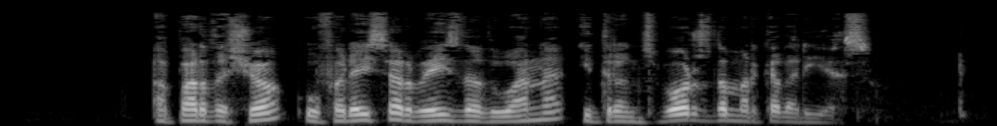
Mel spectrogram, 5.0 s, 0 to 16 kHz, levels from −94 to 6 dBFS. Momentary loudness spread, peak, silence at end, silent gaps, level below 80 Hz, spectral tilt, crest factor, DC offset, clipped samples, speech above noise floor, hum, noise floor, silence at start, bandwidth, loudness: 12 LU; -8 dBFS; 0.65 s; none; -84 dBFS; -4.5 dB/octave; 20 dB; under 0.1%; under 0.1%; 61 dB; none; -88 dBFS; 0.8 s; 11 kHz; -28 LUFS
